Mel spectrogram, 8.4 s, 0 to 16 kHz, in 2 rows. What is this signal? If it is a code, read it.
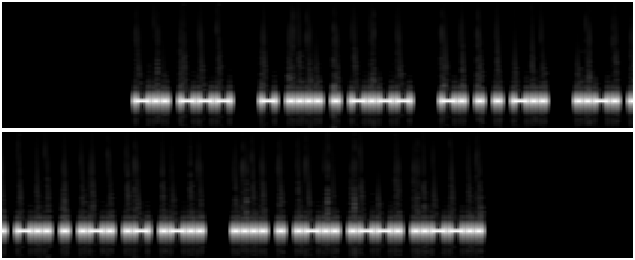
Morse code, heard as a keyed tone, about 40 wpm, 700 Hz. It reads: DO THEY NEED FEDERAL HELP?
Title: Sentences from Top 1000 Words - Review Part 5 - 40wpm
